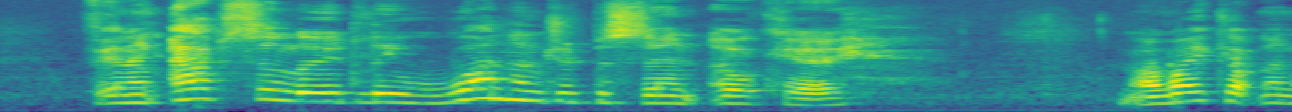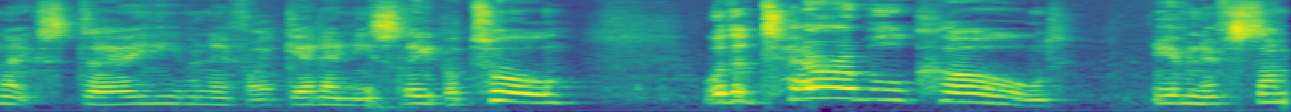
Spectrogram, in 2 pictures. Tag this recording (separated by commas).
Speech, inside a small room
